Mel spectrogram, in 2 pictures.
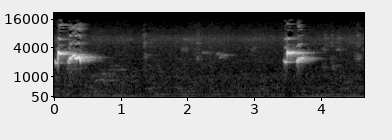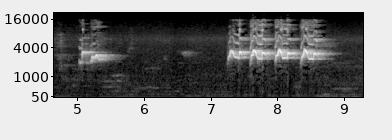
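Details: Sooty-headed bulbul lure song: several single bubbly downslurred phrases spaced a second or more apart, ending in a run of three fast warbled notes.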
